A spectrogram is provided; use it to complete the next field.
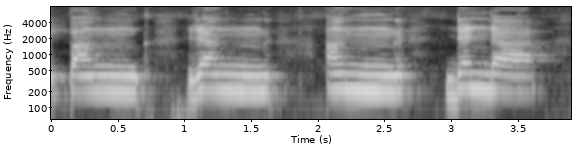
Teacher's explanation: अनुस्वार, इसका चिन्ह शिरोरेखा के ऊपर बिंदु के रूप में लगाया जाता है। इसका उच्चारण करते समय हवा नाक से बाहर निकलती है, जैसे पंख, रंग, अंग, डंडा।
